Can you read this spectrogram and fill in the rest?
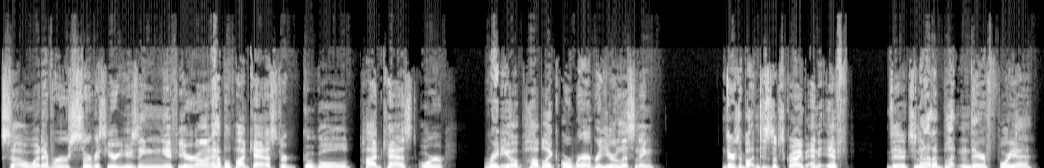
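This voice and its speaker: A man with a fairly high voice delivers a casual podcast monologue in a dry, close recording. He is emphatic and exasperated, and he swears freely. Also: no room sound. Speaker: podcast host. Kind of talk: casual ranting comedy monologue.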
